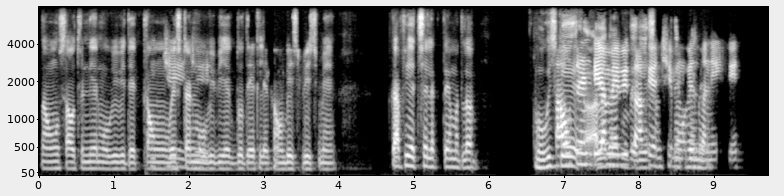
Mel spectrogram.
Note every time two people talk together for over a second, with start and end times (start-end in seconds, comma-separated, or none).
6.8-8.8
